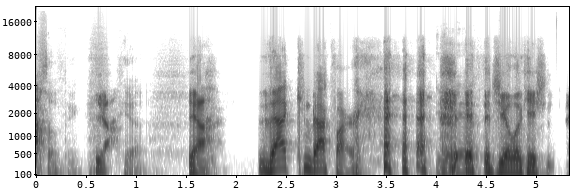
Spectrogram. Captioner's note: laughs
